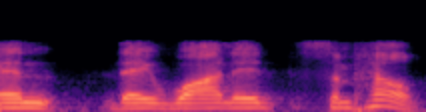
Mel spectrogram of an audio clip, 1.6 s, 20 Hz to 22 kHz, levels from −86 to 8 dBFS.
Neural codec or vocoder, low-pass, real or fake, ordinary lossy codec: codec, 24 kHz, 0.5 kbps, DualCodec; 5.4 kHz; fake; Opus, 32 kbps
